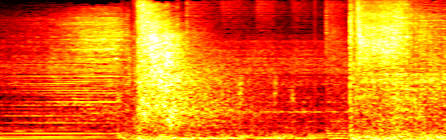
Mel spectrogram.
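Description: Film trailer music: a held low bass drone, then two heavy booming hits, each with a rushing swell, the first about a second in and the second near the end.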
